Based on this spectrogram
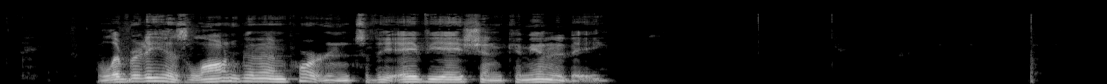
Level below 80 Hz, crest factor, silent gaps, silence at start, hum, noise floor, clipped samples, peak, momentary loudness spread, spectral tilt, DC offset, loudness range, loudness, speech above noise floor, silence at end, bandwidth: -56 dBFS; 20 dB; none; 1 s; none; -87 dBFS; under 0.1%; -2 dBFS; 7 LU; -6 dB/octave; under 0.1%; 8 LU; -19 LUFS; 69 dB; 0.75 s; 11.5 kHz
